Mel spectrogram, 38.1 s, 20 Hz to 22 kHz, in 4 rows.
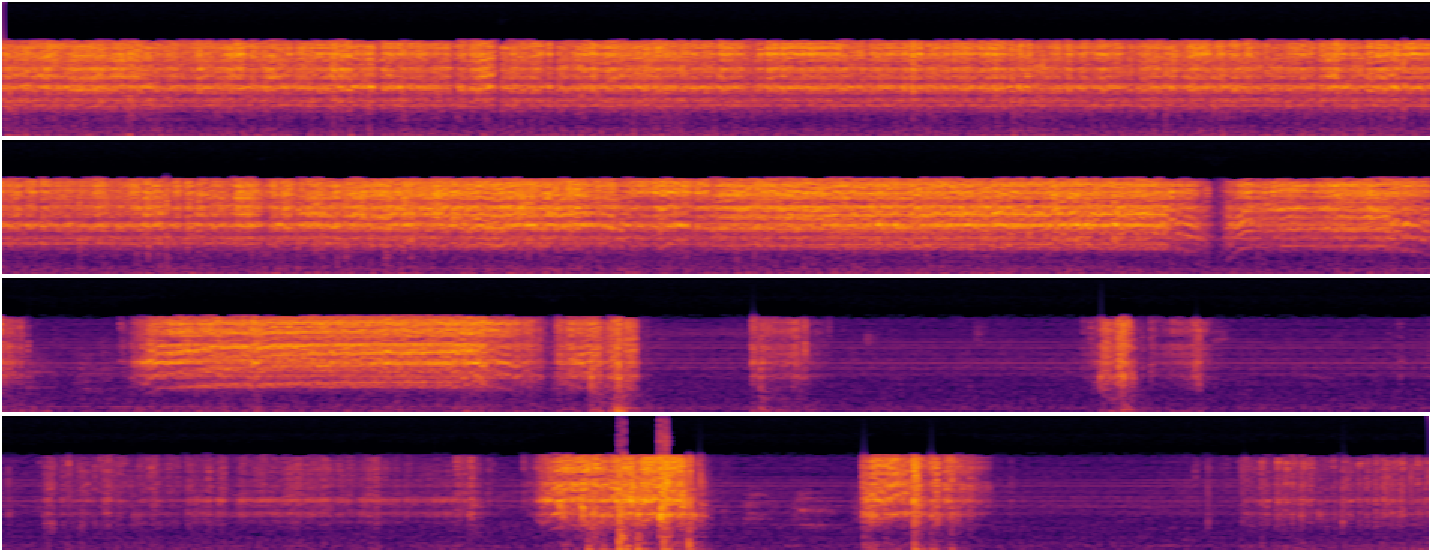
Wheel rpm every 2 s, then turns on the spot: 230, 230, 230, 230, 230, 230, 220, 220, 190, 110, 160, 90, 0, 10, 10, 20, 100, 50, 10.
28-32 36-38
